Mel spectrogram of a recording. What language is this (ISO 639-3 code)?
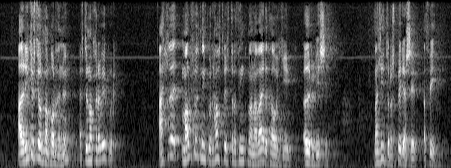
isl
